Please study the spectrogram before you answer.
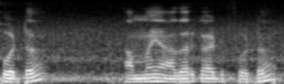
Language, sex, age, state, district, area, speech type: Telugu, male, 18-30, Andhra Pradesh, N T Rama Rao, urban, spontaneous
